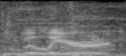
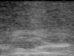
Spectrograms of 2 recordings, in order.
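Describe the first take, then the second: First: An extra 'ee' sound follows the L. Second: No extra sound follows the L. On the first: The speaker calls it wrong. "I actually called Willard Williard because I thought there was an I after the L" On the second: The speaker calls it right. "but no, it's just Willard"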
